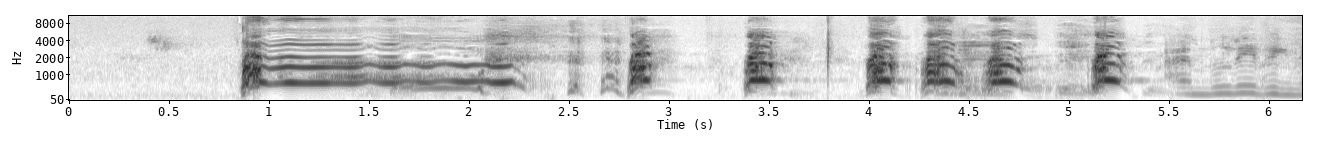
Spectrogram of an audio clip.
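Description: Italian greyhound barking: one long, high, wavering bark about a second in, then a run of about six short, sharp barks.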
